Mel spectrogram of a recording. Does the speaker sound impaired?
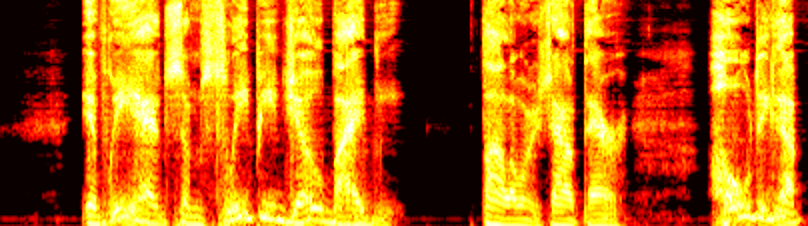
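Yes: speech impediment, mild.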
